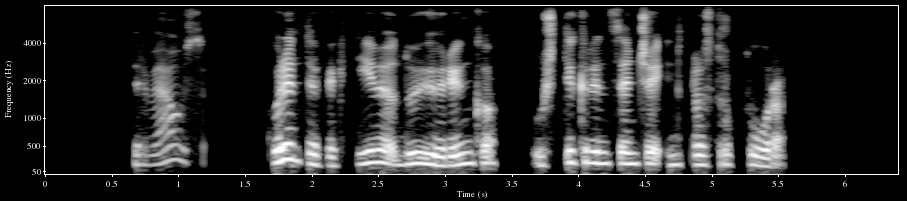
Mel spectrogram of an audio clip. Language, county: Lithuanian, Vilnius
